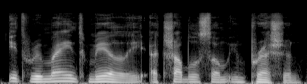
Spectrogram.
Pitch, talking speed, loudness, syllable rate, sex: 115 Hz, 115 wpm, -17 LUFS, 5.3 syllables/s, male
